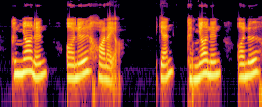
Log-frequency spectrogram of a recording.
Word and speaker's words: 그녀: 그녀. 그녀. This pronounced as a two-syllable word. The first syllable is 그 and the second syllable is 녀.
